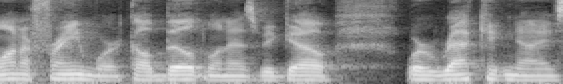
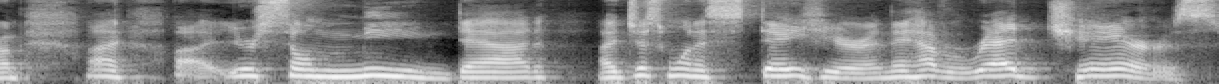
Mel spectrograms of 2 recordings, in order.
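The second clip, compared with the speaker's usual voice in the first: put-on higher, slow childlike whine; whiny daughter; 6 semitones higher than usual. Daughter whining that dad is mean, slow and higher. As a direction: pout it out like a little girl.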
